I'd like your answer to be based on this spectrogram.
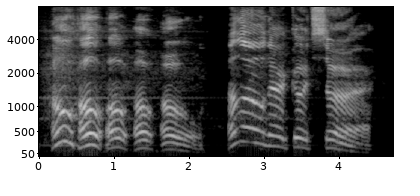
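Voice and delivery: swooping sing-song tune with sir drawn out. Acting out a skit, greeting someone in the house: Santa Claus voice. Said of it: "I am Santa Claus".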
